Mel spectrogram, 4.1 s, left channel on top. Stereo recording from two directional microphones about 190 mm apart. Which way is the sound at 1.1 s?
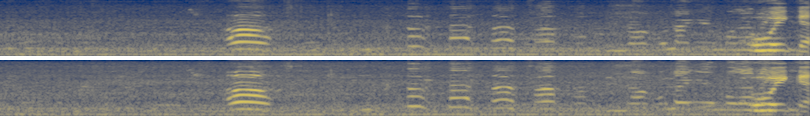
40° right (ahead or behind).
